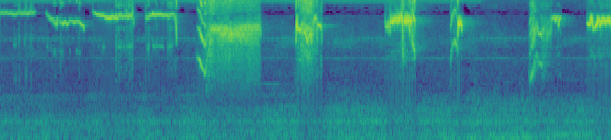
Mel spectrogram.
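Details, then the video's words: Blue-crowned hanging parrot song for training young birds: thin high whistles at first, then buzzy rasping bursts and sharp chirps spaced about a second apart. "Variasi & Isian Suara Serindit Trotol Gacor | Sangat Cocok Untuk Masteran& Pancingan Burung Serindit"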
